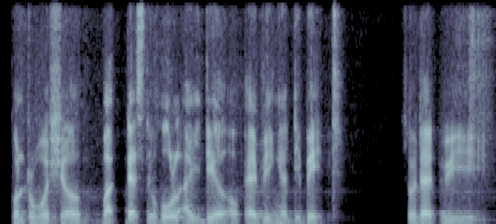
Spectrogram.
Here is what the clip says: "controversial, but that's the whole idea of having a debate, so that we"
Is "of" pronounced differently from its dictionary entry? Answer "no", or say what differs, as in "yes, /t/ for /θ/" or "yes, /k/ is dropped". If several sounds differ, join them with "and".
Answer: yes, /f/ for /v/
